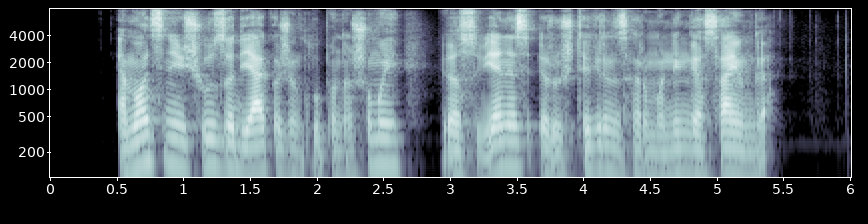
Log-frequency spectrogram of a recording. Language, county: Lithuanian, Vilnius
